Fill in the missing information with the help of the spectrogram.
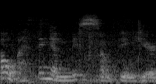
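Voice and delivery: normal talking voice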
